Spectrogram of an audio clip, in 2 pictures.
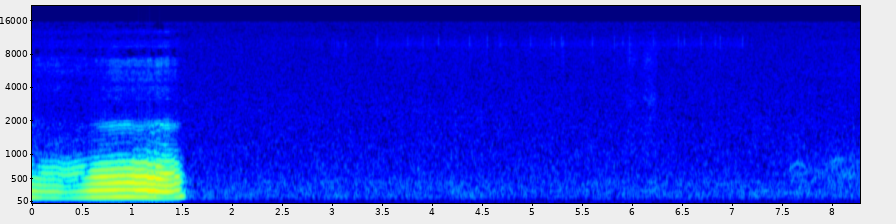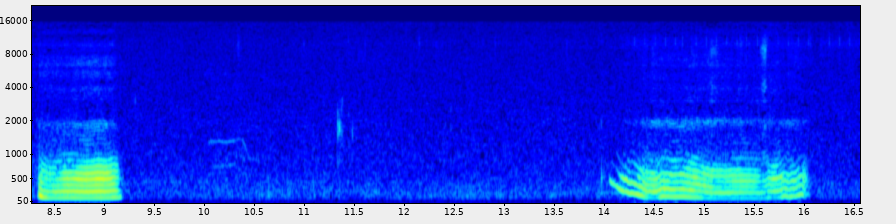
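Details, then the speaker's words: Sleeping pug: three loud, buzzing, whistling snores with long quiet gaps, about eight breaths a minute; noisy snoring of a flat-faced dog. "Ziggy. Ziggy, wake up. Ziggy. Ziggy. Wake up, buddy. You're snoring so loud."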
